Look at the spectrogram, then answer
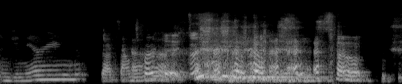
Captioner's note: laughter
